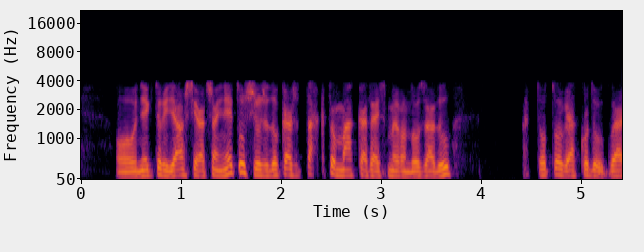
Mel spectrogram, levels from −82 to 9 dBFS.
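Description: No technical faults occur at any point in the speech, so there is nothing to describe in time order.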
